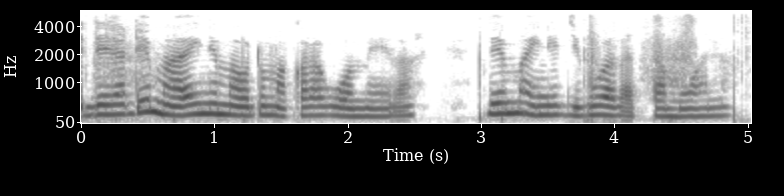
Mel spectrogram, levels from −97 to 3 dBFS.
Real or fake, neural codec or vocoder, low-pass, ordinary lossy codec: fake; vocoder, 44.1 kHz, 128 mel bands every 512 samples, BigVGAN v2; 5.4 kHz; none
